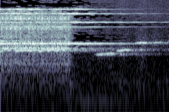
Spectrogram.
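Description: A telephone bell rings loudly and continuously in a radio mystery drama, then cuts off abruptly, leaving faint tonal residue and quiet room noise.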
